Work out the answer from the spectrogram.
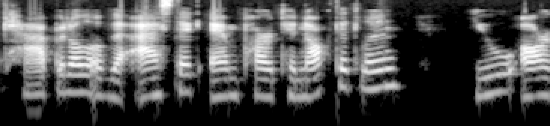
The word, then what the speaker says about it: Tenochtitlan: Tenochtitlan, I'm saying it again because it's in case you want to know how to say it.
